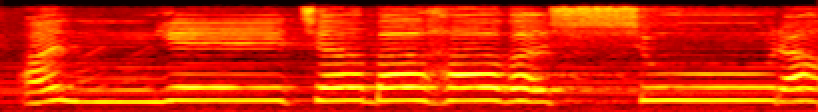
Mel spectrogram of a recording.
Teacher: ವ ನಂತರ ಬರೋ ವಿಸರ್ಗದ ಉಚ್ಚಾರಣೆ ಅರ್ಧ ಶರ ಬರಬೇಕು ಯಾಕಂದ್ರೆ ಮುಂದಿನ ಶಬ್ದ ಶೂರ ಶಿಂದ ಶುರುವಾಗ್ತಾ ಇದೆ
